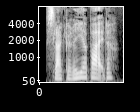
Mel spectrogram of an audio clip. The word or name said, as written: slagteriarbejder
